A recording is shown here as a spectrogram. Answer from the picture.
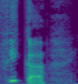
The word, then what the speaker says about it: fika: You had an interesting part of the cookbook where you talked about, I guess it's pronounced fika in Sweden, yep.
